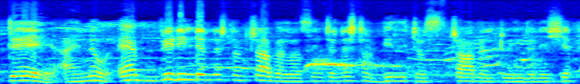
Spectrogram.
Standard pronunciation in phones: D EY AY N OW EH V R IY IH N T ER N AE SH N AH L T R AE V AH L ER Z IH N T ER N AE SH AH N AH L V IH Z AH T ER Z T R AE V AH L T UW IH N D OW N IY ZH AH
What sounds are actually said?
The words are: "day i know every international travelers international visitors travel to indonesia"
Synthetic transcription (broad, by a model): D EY AY N OW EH R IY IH N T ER N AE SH N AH L T R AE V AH L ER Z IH N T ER N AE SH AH N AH L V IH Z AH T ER S T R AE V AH L T UW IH N D OW N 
